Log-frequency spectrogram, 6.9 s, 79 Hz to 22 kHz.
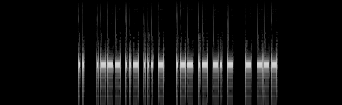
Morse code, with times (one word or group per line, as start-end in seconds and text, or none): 1.6-1.7 I
1.9-3.3 JUST
3.5-4.7 WANT
4.9-5.5 TO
